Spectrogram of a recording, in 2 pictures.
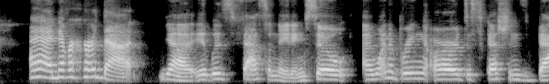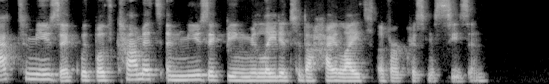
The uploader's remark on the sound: Due to a snowstorm (you have to love the North East). Recorded over a Zoom call.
